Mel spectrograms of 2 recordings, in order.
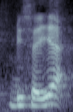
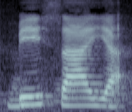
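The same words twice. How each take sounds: First: "Bisaya" in one quick burst; quick, short take of "Bisaya"; said quickly. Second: "Bisaya" slowly as Bi-sa-ya; careful, drawn-out teaching take of "Bisaya"; slow syllables. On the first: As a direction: run the syllables of "Bisaya" together fast. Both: Shown as a demonstration. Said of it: "if you say it quickly".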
